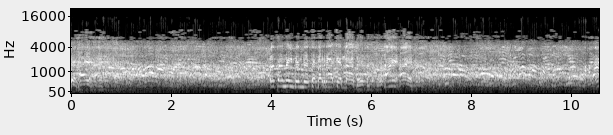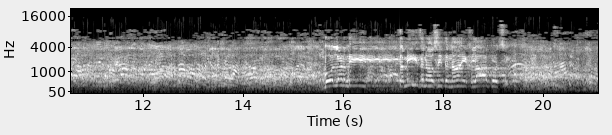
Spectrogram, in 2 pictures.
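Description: A man recites passionately through a microphone in a reverberant hall.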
